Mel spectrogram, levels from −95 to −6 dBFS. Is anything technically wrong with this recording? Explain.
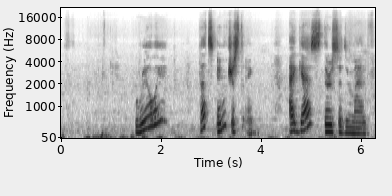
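Yes. From 1.39 s to about 6.1 s the speech carries clock drift buffer slips, recurring every 1.57 s, about four in all. Two devices are likely running on separate clocks that disagree by several hundred parts per million, so the buffer between them steadily creeps toward full or empty until a few dozen samples are dropped or repeated to catch up. Each slip sounds like a click or pop in the speech at that steady interval.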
